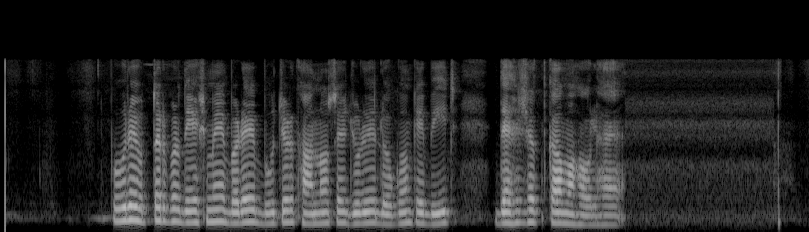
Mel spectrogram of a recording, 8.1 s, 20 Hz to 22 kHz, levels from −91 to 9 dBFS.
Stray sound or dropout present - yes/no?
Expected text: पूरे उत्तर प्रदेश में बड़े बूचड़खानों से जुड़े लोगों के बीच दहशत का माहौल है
no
